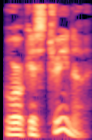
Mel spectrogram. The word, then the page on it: orchestrina: British English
